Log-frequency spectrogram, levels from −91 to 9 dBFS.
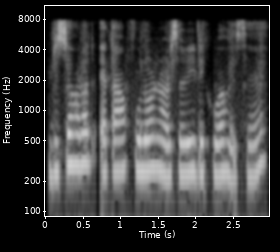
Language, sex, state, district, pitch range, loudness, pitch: Assamese, female, Assam, Kamrup Metropolitan, 235-260 Hz, -17 LUFS, 245 Hz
